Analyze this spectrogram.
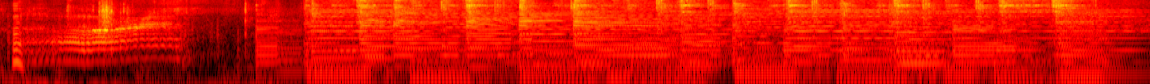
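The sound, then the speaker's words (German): A single drawn-out cat meow rises and falls for about a second, clear, then bright, steady music starts and plays on without a break. “Dann jetzt ein großes Miau in die Runde.”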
